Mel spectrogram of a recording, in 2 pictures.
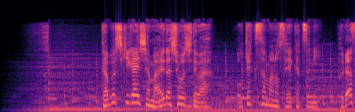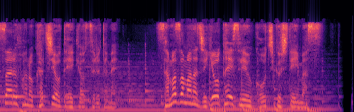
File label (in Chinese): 日语男声 宣传风格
